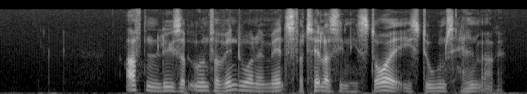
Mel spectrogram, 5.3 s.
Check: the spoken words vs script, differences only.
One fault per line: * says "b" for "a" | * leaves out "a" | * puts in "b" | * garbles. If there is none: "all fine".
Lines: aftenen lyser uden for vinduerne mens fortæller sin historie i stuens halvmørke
all fine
